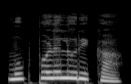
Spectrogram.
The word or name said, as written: ಮುಪ್ಪೊಳಲುರಿಕ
